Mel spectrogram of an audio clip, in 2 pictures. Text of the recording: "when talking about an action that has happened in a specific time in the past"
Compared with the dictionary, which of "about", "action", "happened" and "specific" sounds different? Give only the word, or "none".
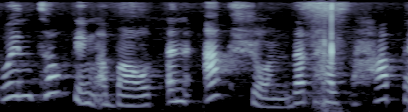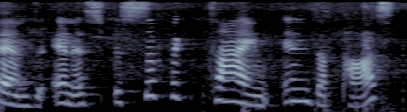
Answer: none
